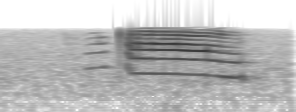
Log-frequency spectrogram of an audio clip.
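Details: Male pet cat begging for prawns indoors, giving a loud, strained, slightly falling meow rich in harmonics, preceded by a soft short squeak.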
